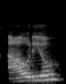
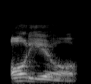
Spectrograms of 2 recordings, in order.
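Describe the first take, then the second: First: Audio with a Spanish AU diphthong; wrong "au" pronunciation. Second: Audio starting with one O vowel. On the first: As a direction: slowly say audio starting "ow". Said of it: "Como si fuera una sola letra". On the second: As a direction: slowly say audio as "odio". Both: Shown as a demonstration.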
